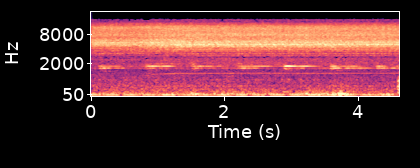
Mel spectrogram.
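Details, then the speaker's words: Bachmann/Life-Like pancake-motor model locomotive running with a homemade gear fabricated from RC gears in the gearbox: steady even whir, faint intermittent high tone, less whine than the original. Finding: smooth running gear train. "it's in the gear box hear that sound something pretty good actually sounds really good being a different material is going to naturally have a different sound to it and what I'm hearing is it doesn't whine as much doesn't have that high-pitched tone to it"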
